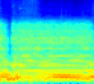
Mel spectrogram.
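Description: Electric guitar with its low E string dropped a whole step to D rings out a single heavy, sustained low chord with light distortion, thick and loud for about a second before cutting off, no voices.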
